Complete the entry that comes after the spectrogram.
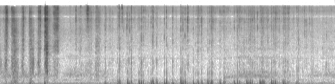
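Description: Fingertips squeeze and scratch a palm-sized, solid yellow polymer foam Scrub Daddy sponge with a face cutout, held in both hands. The first second brings bright, raspy scratching bursts. Then comes a quick run of soft, muffled, low squeezing pats with little ring.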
